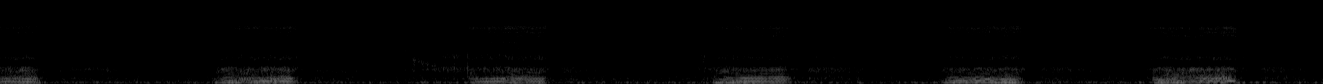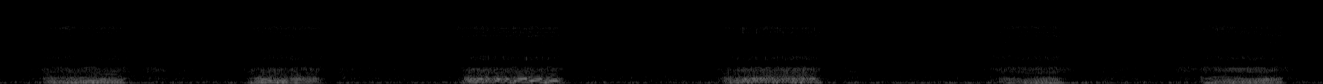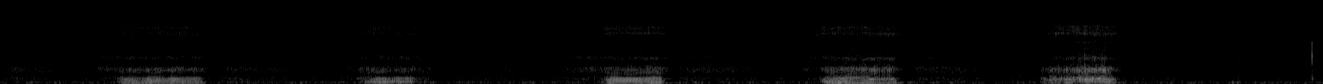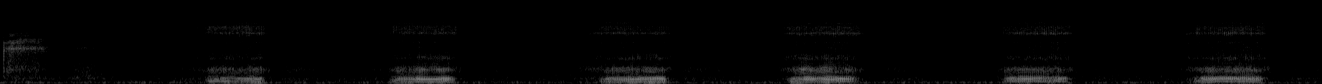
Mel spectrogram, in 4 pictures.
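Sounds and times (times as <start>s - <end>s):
woman snoring: 0.0s - 0.5s, 2.1s - 3.1s, 4.1s - 5.6s, 7.0s - 8.0s, 9.4s - 10.3s, 11.4s - 12.5s, 13.6s - 14.6s, 15.6s - 16.5s, 17.8s - 18.9s, 20.3s - 21.5s, 23.1s - 24.0s, 25.2s - 26.2s, 27.5s - 28.6s, 29.9s - 30.8s, 32.3s - 33.2s, 34.6s - 35.5s, 36.8s - 37.7s, 39.6s - 40.7s, 41.6s - 42.4s, 43.4s - 44.3s, 45.5s - 46.5s, 47.5s - 48.4s, 49.6s - 50.5s, 51.5s - 52.4s
quiet breathing: 0.0s - 52.9s.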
